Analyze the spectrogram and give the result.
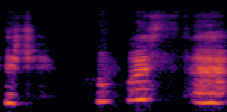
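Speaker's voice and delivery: barely audible, very quiet horror-movie whisper. Retelling waking a friend after a scary movie, whispering. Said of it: "and I whisper".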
